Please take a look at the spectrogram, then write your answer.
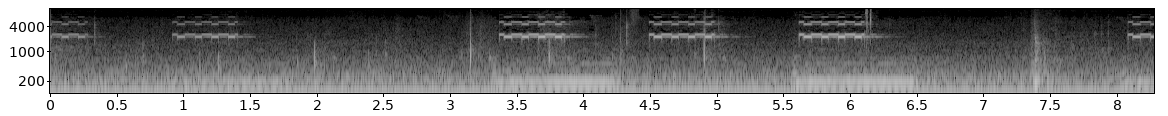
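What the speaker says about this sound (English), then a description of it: "Sounds like my phone is definitely nearby." A phone rings in a bedroom in the video game Life is Strange: Before the Storm, giving repeated electronic double-trill bursts over a steady low background hum, with no talking.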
